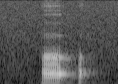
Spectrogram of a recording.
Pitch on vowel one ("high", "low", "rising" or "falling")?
low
